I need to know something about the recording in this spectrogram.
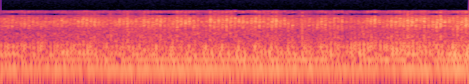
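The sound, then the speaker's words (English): A steady, droning engine hum with a low throbbing pitch holds at an even loudness throughout, from a propeller-driven fighting plane with a mounted gun circling overhead, with no voices. “Listen. The plane. It's coming back.”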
